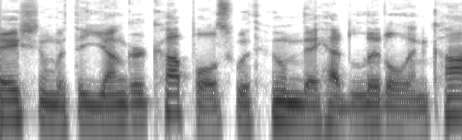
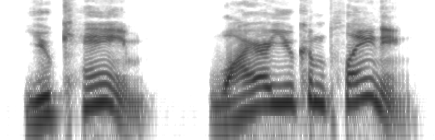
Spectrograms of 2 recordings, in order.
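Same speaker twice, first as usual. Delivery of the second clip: high, pointed retort with forced calm; tartly composed challenge; sharp, contrived calm; 8 semitones higher than usual. A narrator's reading. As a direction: push back sharply, feigning calm. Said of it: "she asked with a sharp, contrived calm".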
